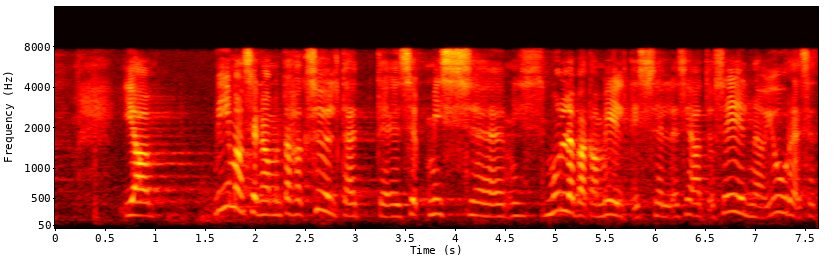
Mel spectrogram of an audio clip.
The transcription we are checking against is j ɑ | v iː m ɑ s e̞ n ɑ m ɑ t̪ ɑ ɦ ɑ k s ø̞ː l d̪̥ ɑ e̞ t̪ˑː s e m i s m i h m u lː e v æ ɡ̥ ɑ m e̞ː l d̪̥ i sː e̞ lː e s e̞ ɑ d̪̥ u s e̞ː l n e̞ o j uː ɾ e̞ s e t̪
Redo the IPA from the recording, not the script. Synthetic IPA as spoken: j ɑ | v iː m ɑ s e̞ n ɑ m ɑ t̪ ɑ ɦ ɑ k s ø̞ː l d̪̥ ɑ e̞ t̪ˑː s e m i s m i s m u lː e v æ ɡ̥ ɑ m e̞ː l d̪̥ i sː e̞ lː e s e̞ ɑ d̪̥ u s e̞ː l n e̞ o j uː ɾ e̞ s e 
